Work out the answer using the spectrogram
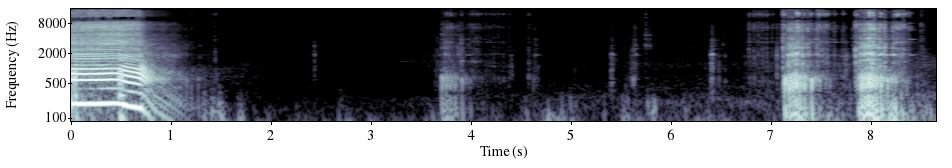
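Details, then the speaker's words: Holtzfforma 372 chainsaw with a big-bore kit, heavy porting and 0.030 squish: it screams at high revs mid-cut, then the pitch sags and it dies. Engine failure; owner feels the cylinder rattling, as if the cylinder bolts came loose. "well something just failed can you hear it something definitely failed boy that sucks yeah we're definitely getting back into it now that changed everything"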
